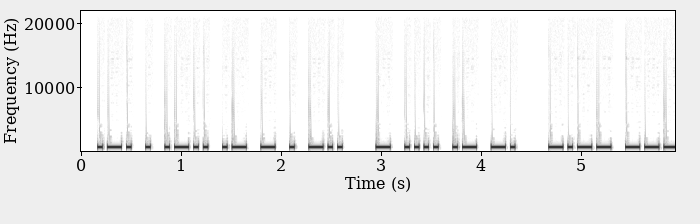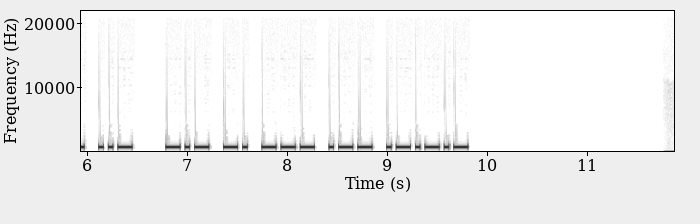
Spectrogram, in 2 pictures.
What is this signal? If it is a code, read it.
Morse code, heard as a keyed tone, about 25 wpm, 700 Hz. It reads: RELATED THAN YOU KNOW.
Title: Sentences from Top 1000 Words - Review Part 5 - 25wpm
